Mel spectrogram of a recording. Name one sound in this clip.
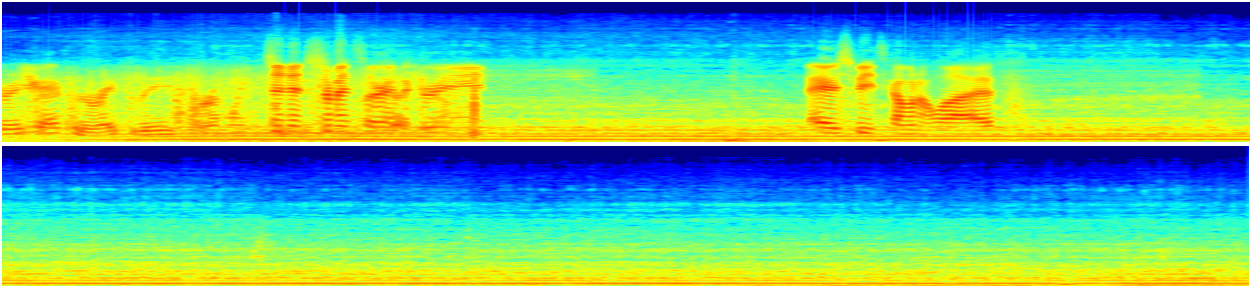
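A propeller engine drones steadily close by.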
